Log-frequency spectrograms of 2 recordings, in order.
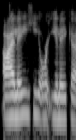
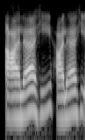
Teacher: When attached to a pronoun, ila and ala are pronounced with a ya. · Shown in: first take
